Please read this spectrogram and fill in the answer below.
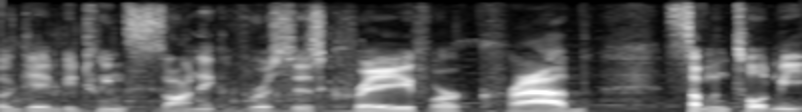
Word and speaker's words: Krav: when I know it's it's crave but you spell it like a crab wait what no like the word crave okay I'm so confused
